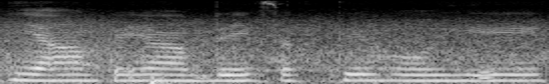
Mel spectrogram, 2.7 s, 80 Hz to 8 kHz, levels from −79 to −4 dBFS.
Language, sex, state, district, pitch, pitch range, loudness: Hindi, female, Haryana, Charkhi Dadri, 205 Hz, 200-210 Hz, -16 LUFS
